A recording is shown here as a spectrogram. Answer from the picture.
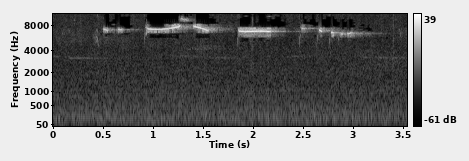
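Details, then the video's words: Hazel grouse giving its whistle, a couple of short thin notes, then two long high piercing whistles, ending in a fast trail of small twittering notes that fall slightly in pitch. "Как свистит рябчик"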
